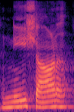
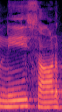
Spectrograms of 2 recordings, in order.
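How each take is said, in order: First: The middle consonant is sh. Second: The middle consonant is a plain s. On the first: The speaker calls it wrong. "ਨੀਸ਼ਾਨ ਨਹੀਂ ਕਰਨਾ" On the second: The speaker calls it right. "ਇਹਨੂੰ ਨੀਸਾਨ ਪੜ੍ਹਨਾ ਹੈ"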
